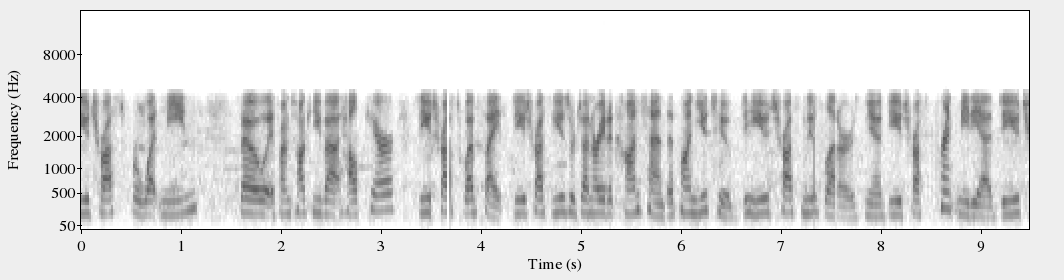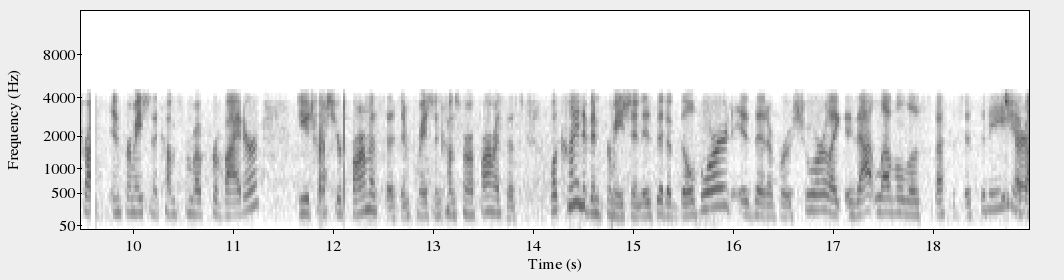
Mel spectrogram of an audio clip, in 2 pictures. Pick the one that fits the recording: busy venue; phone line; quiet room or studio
busy venue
